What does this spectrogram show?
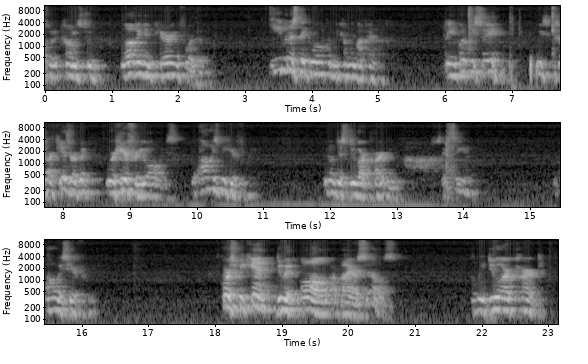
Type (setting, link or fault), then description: setting, large echoing room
